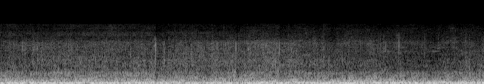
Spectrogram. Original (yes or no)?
yes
